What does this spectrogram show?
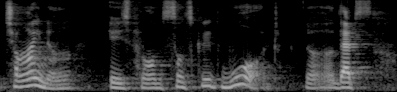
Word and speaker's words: Qin: to say that even if you say that chin one like in chinese it's written as q i n that is the chin dynasty but when we write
